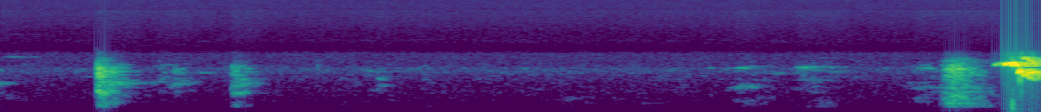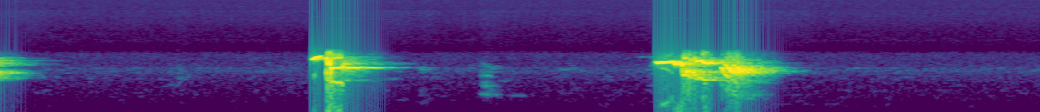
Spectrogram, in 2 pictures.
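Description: Caged Alexandrine and rose-ringed parakeets calling. Two faint short chirps come in the first second or so, then a pause. In the second half come three loud, harsh squawks about two seconds apart, and the last is the longest.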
